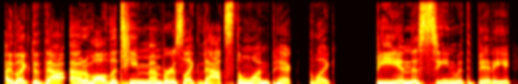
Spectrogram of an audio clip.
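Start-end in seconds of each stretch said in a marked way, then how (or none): none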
